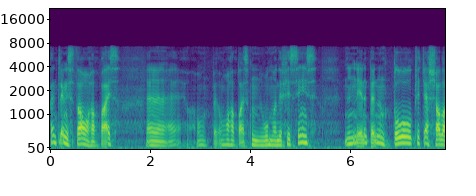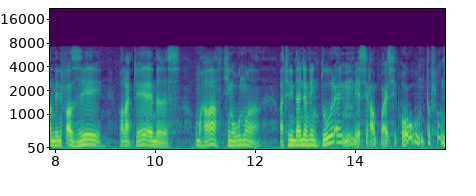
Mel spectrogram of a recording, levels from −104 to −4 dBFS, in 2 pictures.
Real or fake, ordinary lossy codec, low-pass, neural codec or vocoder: fake; none; 7.2 kHz; autoencoder, 22.05 kHz, a latent of 192 numbers a frame, VITS, trained on many speakers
